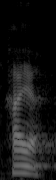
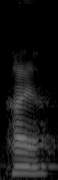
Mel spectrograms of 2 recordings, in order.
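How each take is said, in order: The two takes are said the same way.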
